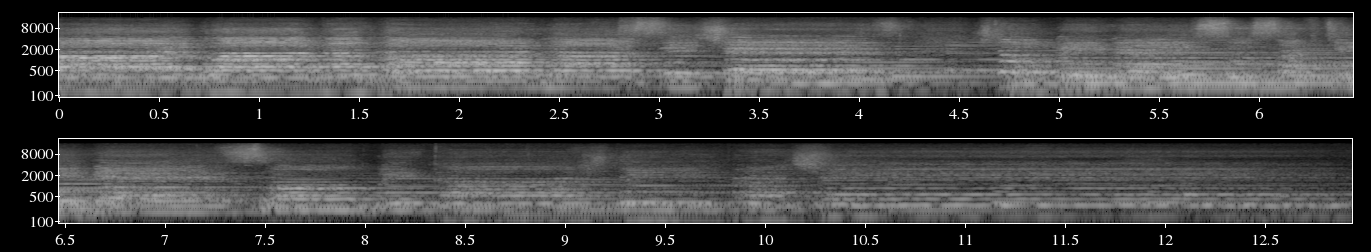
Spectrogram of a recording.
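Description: Mixed church choir singing a Russian-language hymn in sustained chords, growing gradually quieter as the hymn closes.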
